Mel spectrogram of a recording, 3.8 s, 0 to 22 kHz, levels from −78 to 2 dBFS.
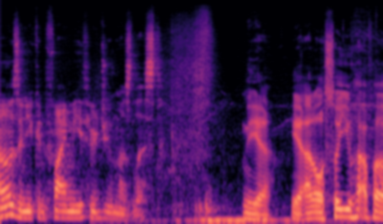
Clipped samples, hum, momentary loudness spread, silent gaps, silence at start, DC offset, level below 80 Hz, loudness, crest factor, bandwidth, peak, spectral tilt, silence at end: under 0.1%; none; 11 LU; none; 0 s; under 0.1%; -32 dBFS; -20 LUFS; 16 dB; 19.5 kHz; -2 dBFS; -5 dB/octave; 0 s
